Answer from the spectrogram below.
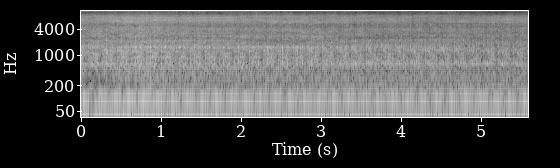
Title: Hissing noise near turbo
